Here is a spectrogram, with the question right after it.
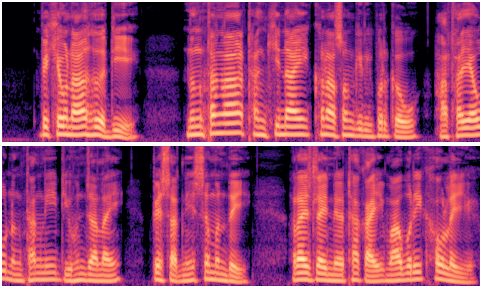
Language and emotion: Bodo, neutral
